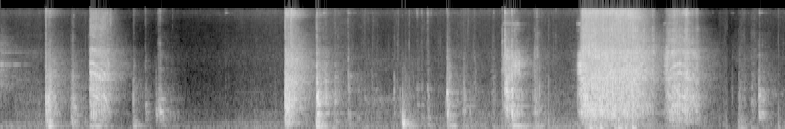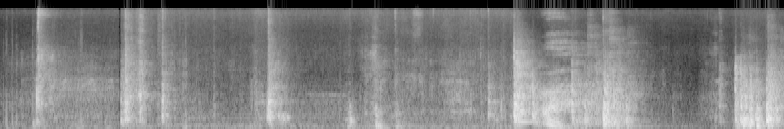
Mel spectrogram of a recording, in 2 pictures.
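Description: Irregular metal clanks and knocks of hand tools and engine parts as a Kohler Courage engine is unbolted and lifted out of a garden tractor chassis. The loudest sound is a short burst of a power tool about six seconds in.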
